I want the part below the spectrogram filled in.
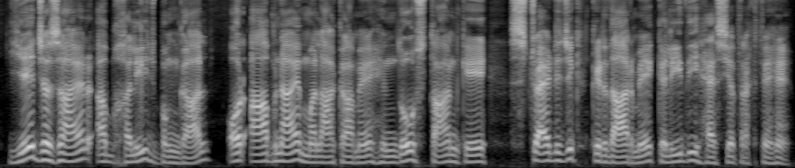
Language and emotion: Urdu, neutral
